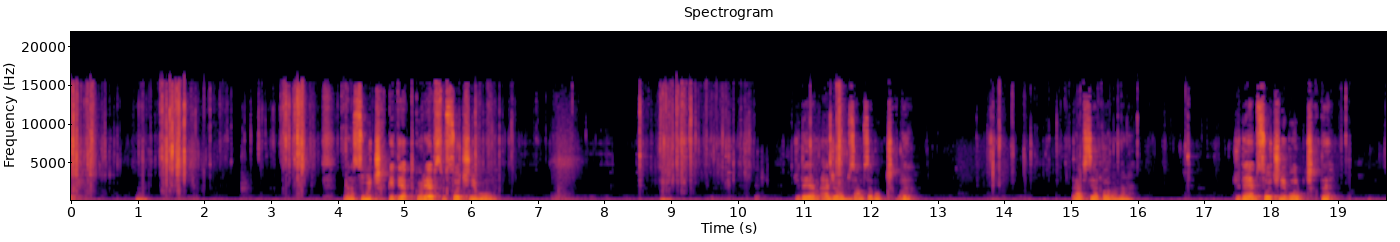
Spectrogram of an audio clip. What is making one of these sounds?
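Flaky pastry crackles and tears close by.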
